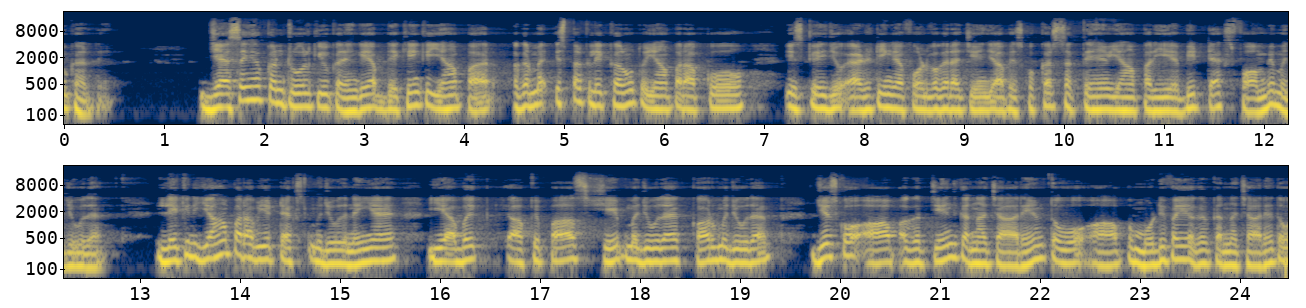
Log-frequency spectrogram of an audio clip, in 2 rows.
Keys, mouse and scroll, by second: 4.9 click, 13.7 click, 13.7 click.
